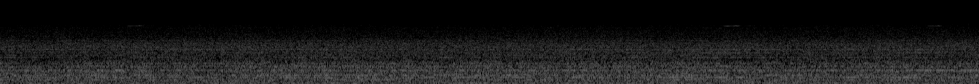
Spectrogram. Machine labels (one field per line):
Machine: fan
